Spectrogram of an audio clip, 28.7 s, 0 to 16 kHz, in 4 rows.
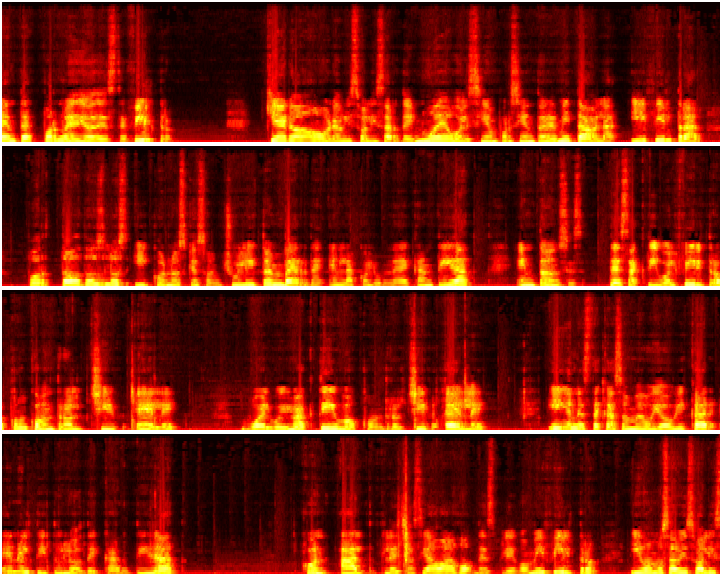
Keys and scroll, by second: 14.5 ctrl+shift+l, 25.2 alt+Down.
